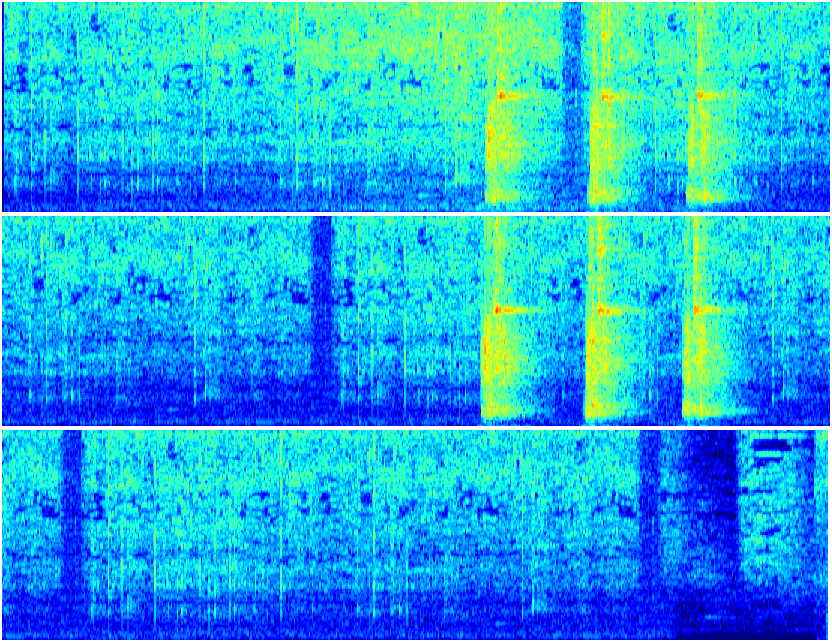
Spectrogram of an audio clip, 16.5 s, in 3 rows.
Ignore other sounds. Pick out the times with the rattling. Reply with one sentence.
You can hear the rattling from 3.1 to 4.8 s and from 8.7 to 10.3 s.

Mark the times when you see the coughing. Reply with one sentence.
You can't hear the coughing here.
